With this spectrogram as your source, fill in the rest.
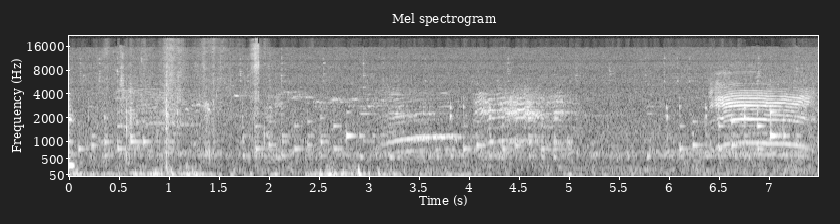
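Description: A flock of sheep on a hillside bleats in several separate calls, moderately distant and faint over rustling and hoof sounds, with the clearest bleats near the middle and end.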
